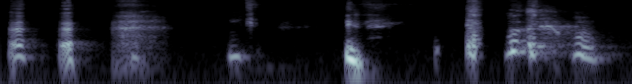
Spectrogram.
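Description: A fairly loud series of short coughs and throat-clearing bursts, arriving in irregular clusters with brief pauses between them, with no talking.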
